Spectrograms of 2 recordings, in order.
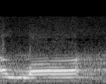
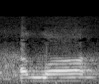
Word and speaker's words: الله: هذا لا يجوز، لأنه لا يذكر الله بأه ولا بأه ولا بالله، إنما يقال الله، هذا اللفظ الصحيح، همزة ثم تليها اللام المشددة ثم بعدها لام أخرى ثم ألف تنطق ولا تكتب ثم هاء، الله، هذا اللفظ الصحيح.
